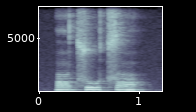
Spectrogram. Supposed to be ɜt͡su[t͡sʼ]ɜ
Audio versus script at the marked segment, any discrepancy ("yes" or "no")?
yes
